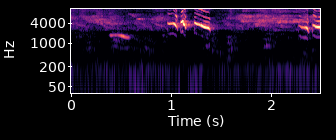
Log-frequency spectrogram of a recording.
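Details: Javan grey-throated white-eye of the thin-browed form, calling: short, sharp, high chirps that slur downward, clustered in a quick burst midway, then another brief chirp near the end, over a quiet background.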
